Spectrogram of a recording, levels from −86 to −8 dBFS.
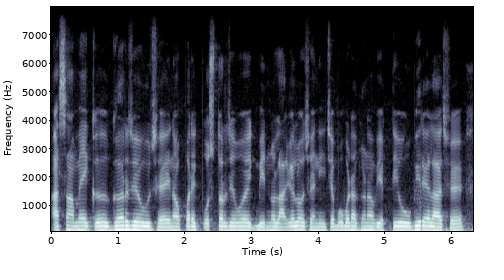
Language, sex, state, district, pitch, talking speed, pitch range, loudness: Gujarati, male, Gujarat, Valsad, 130 Hz, 200 wpm, 125-135 Hz, -15 LUFS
